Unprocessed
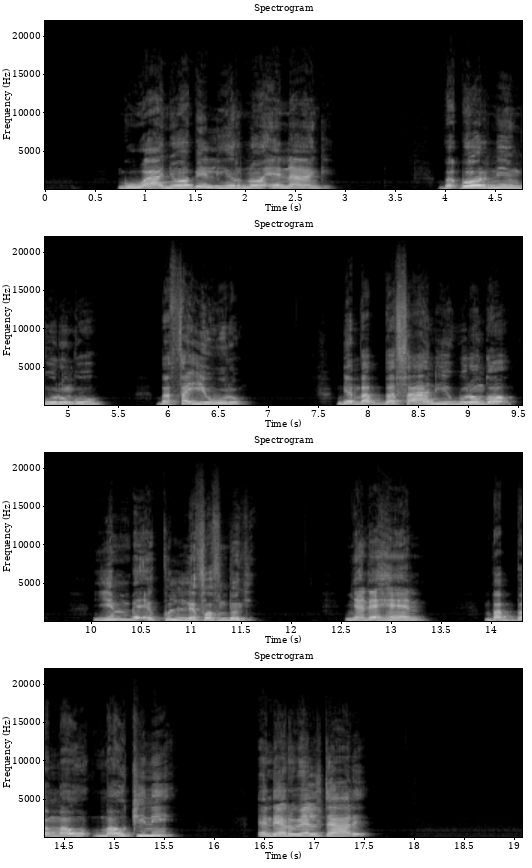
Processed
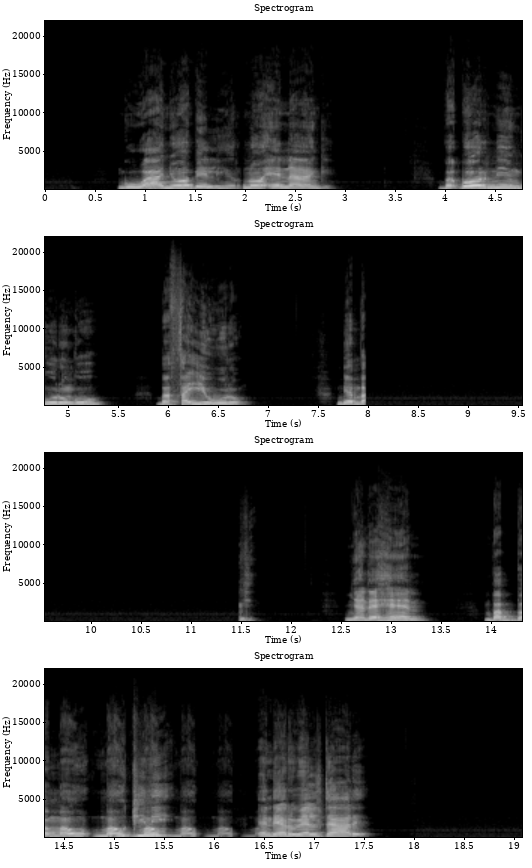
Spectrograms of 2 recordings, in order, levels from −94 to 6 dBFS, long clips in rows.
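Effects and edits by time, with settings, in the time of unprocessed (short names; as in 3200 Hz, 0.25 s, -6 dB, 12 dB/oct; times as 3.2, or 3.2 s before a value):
1.54–1.98 fade out
7.96–11.48 room tone
14.57–15.06 echo throw 0.37 s, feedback 40%, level -1 dB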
